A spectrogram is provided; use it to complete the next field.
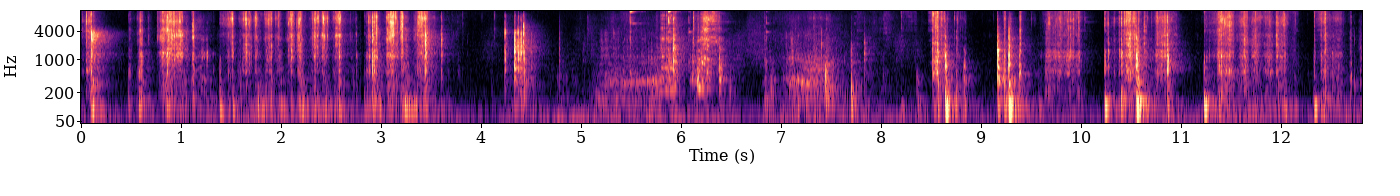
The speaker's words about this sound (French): Voilà, donc on coupe le gingembre en petits morceaux, je le mets dans le bocal.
